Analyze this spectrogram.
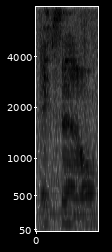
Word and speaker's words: Athel: And I am going with Athel, apparently is how it's supposed to be pronounced. If you pay attention to the intro, it's Athel.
